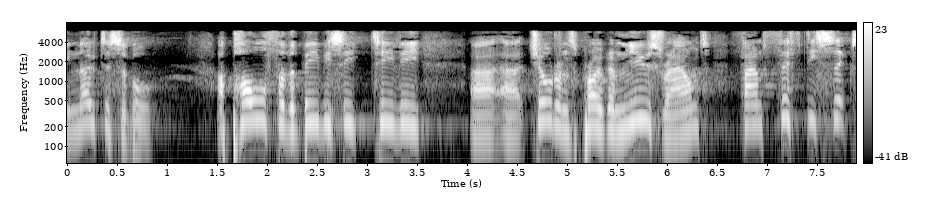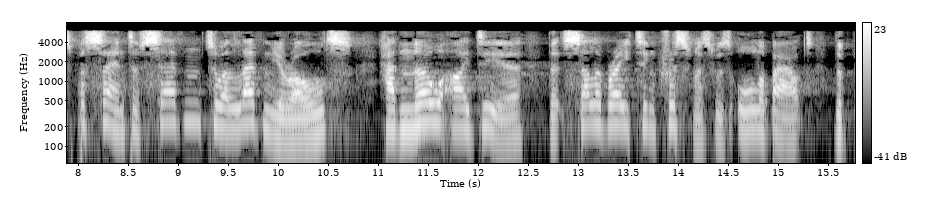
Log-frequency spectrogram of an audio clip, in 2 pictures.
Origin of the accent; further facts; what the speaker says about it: South Wales valleys, United Kingdom; now in Winchester, United Kingdom; I come from South Wales, in the South Wales valleys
